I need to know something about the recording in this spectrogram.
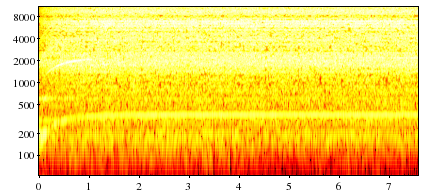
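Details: Brand new, never-used Vax New Wave HF1400 vacuum after a fix to its broken motor, which kept burning out: steady, smooth motor whine at one even pitch after spin-up, no grumble or catching; runs normally.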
